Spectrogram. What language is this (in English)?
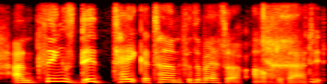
English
